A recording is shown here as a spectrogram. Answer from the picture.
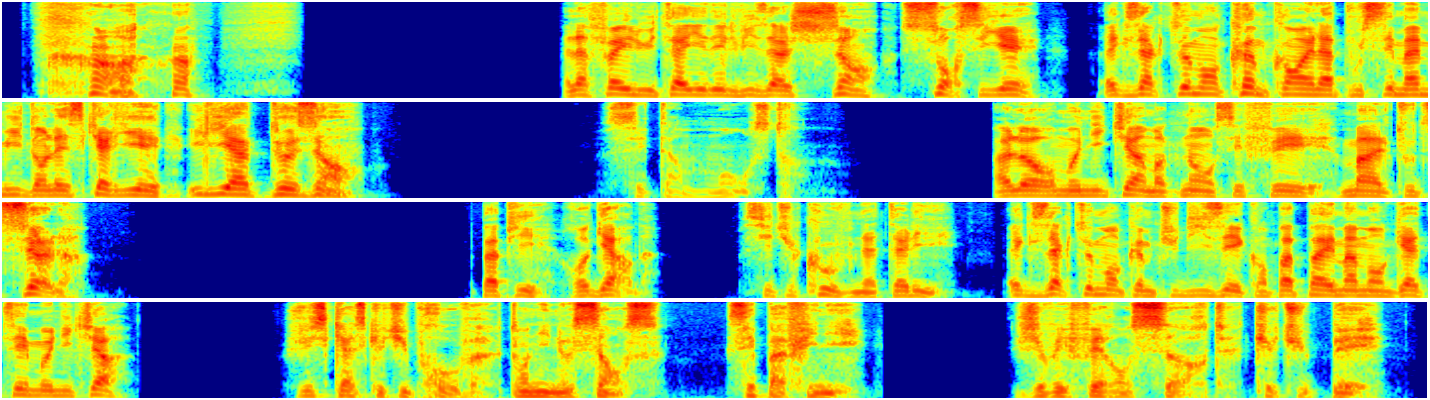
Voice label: locutor frances french voiceover; french dubbing

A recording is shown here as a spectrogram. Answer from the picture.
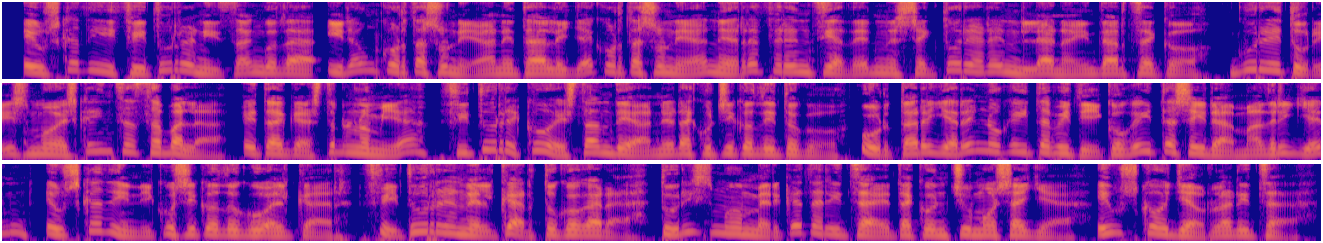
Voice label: locutor euskera basque voiceover

